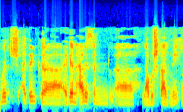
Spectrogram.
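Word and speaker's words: Labuschagne: I think again Harrison la bouche Cagney or la bouche a the way they pronounce it so this guy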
